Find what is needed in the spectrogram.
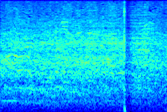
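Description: Steady crowd noise from the stands at a Gaelic football match, with one sharp click about one and a half seconds in.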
